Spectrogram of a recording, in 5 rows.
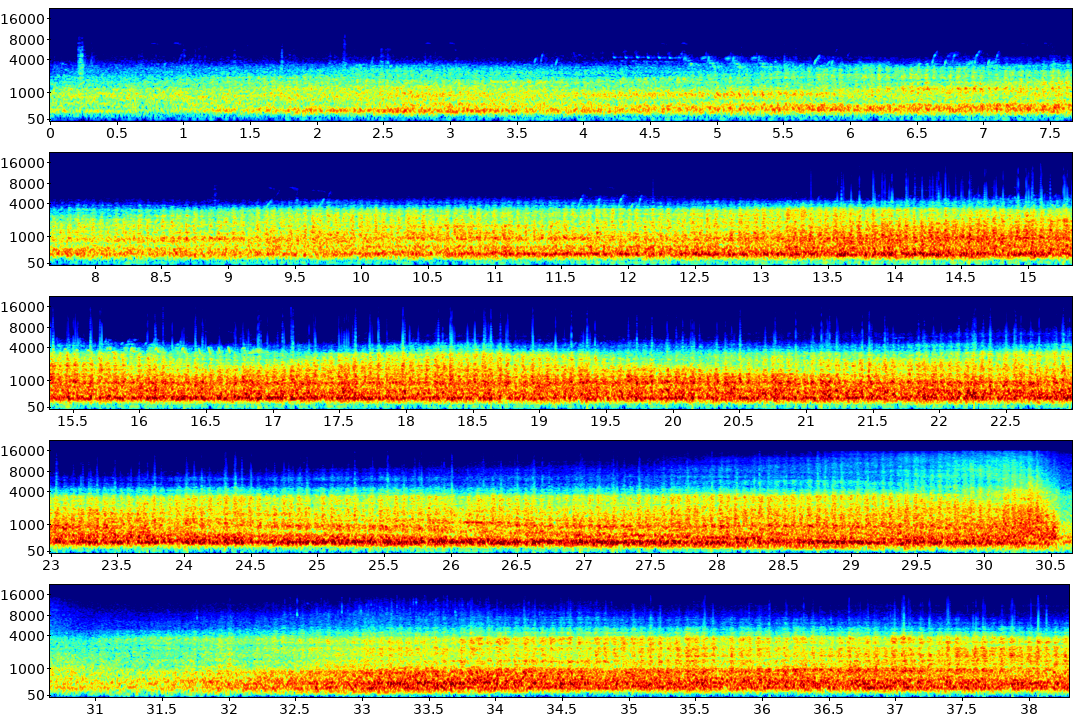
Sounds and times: Railroad car, train wagon: 0.0s - 38.3s
Train: 0.0s - 38.3s.

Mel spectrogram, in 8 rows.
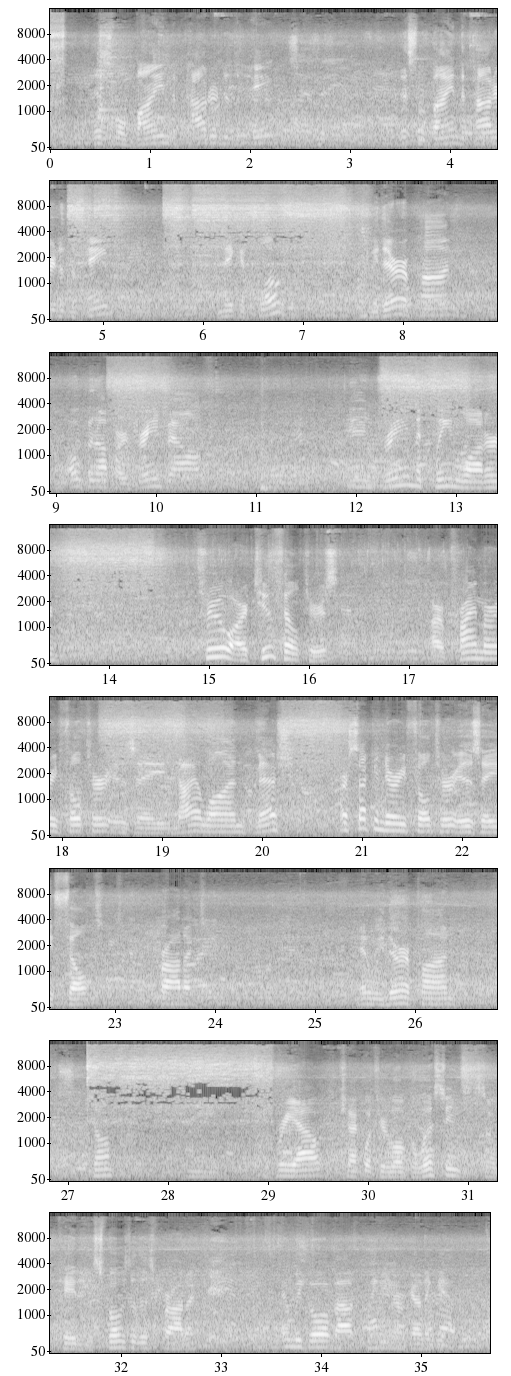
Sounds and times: Inside, public space: 0.0s - 35.6s
Speech: 0.4s - 5.2s, 6.1s - 6.9s, 7.6s - 10.5s, 11.8s - 13.7s, 14.9s - 16.4s, 17.2s - 24.2s, 25.4s - 32.9s, 33.6s - 35.6s.

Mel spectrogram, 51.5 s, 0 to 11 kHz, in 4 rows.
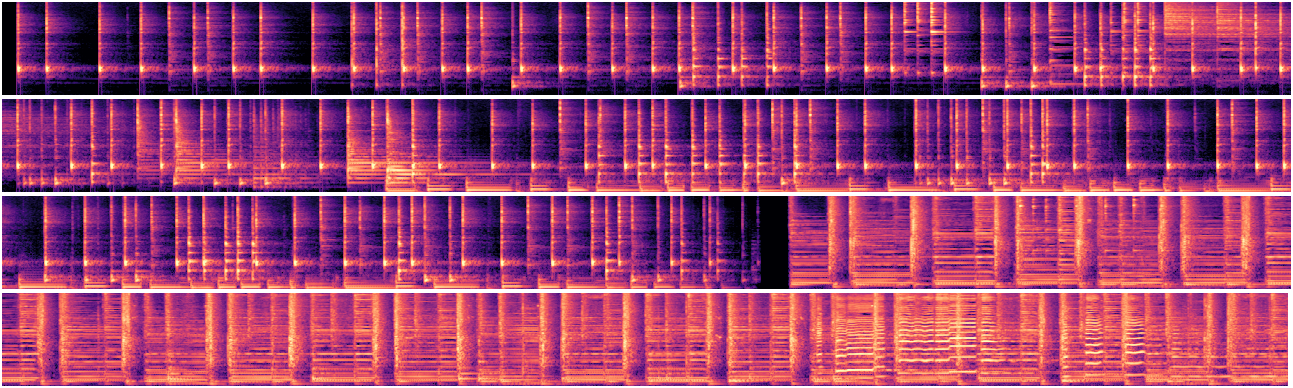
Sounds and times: Wood block: 0.2s - 11.6s, 13.1s - 33.3s.

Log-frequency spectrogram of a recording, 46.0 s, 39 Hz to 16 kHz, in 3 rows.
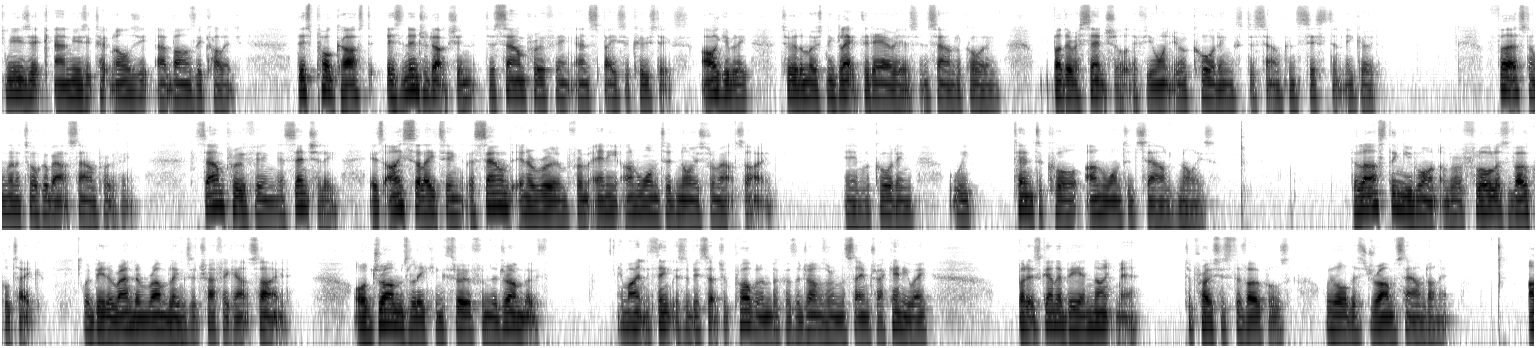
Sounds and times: Speech: 0.0s - 13.9s, 14.9s - 27.6s, 28.8s - 36.2s, 36.8s - 40.0s, 40.8s - 45.9s.

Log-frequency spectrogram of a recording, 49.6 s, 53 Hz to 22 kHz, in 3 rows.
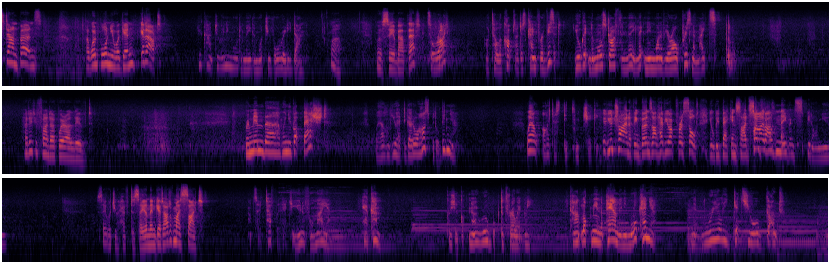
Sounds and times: Speech: 0.0s - 0.8s, 1.7s - 3.3s, 3.9s - 6.8s, 7.5s - 9.0s, 9.7s - 14.4s, 17.0s - 18.4s, 21.4s - 23.1s, 24.0s - 25.8s, 27.0s - 33.2s, 35.0s - 37.2s, 38.0s - 39.7s, 40.3s - 40.7s, 42.0s - 43.7s, 44.4s - 46.2s, 46.8s - 48.8s.

